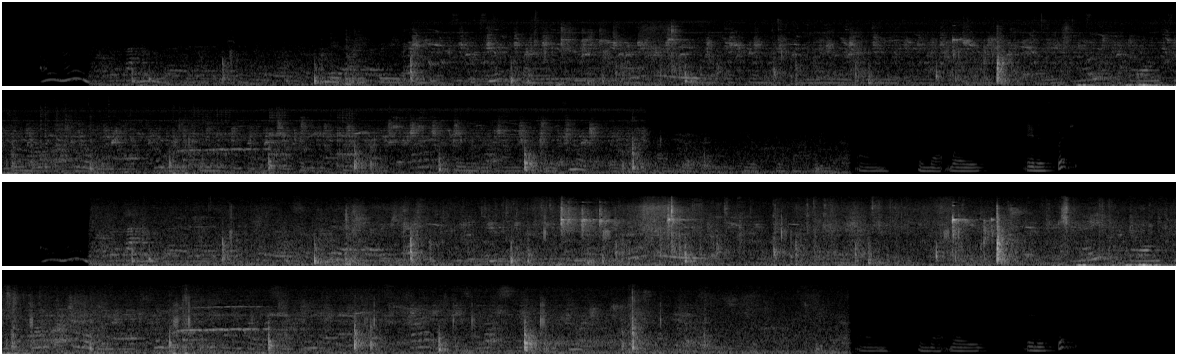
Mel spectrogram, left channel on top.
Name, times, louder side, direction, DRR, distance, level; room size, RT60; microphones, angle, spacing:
voice 1, 0.4-1.0 1.3-15.6 16.2-18.7 19.1-20.6 20.9-22.5, left 3 dB, 75° left, 8 dB, 0.7 m, -56 dB
sound 1, 0.9-20.2, right 8 dB, 80° right, 0.4 m, -41 dB
sound 2, 4.1-18.2, left 3 dB, 50° left, 2.4 m, -49 dB
7.1 x 6.2 x 5.0 m, 0.38 s
head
